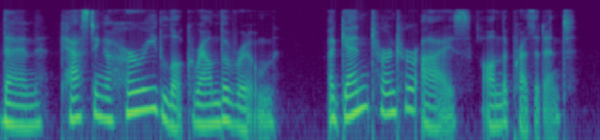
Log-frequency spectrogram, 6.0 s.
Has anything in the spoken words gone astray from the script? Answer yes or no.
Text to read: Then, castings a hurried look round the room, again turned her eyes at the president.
yes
